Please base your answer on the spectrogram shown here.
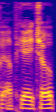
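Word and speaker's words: Phở: PHO, but it's pronounced Pho.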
